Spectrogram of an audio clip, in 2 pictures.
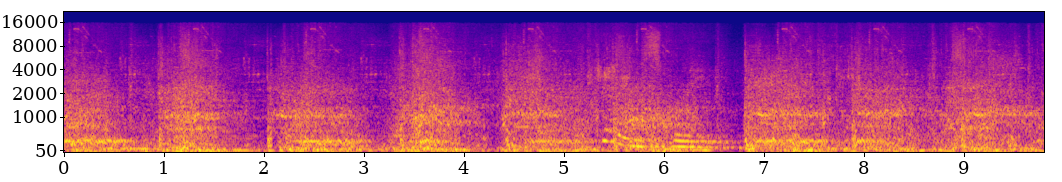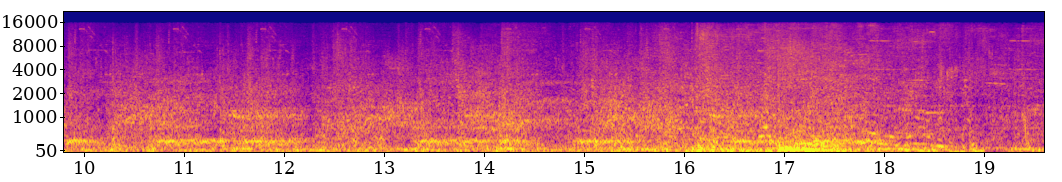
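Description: A deep roar booms from a large creature.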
